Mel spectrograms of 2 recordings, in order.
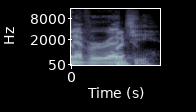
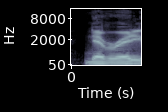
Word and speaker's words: Navarrete: Uh, cast is Michael Johnston, India Navarrete I think I'm pronouncing it right. And Navarrete. Navarrete.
